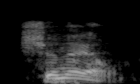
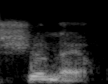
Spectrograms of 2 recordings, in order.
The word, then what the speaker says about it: Channel: Chanel. I know it's spelled Channel, but he says it's Chanel.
